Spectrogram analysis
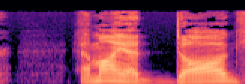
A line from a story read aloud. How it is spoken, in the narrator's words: exclaimed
